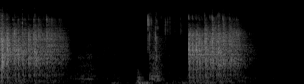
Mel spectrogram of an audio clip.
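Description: Dice rolled during a board game clatter in three bursts: a long rattling roll, a brief clack, then another long, hard rattle that stops abruptly.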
